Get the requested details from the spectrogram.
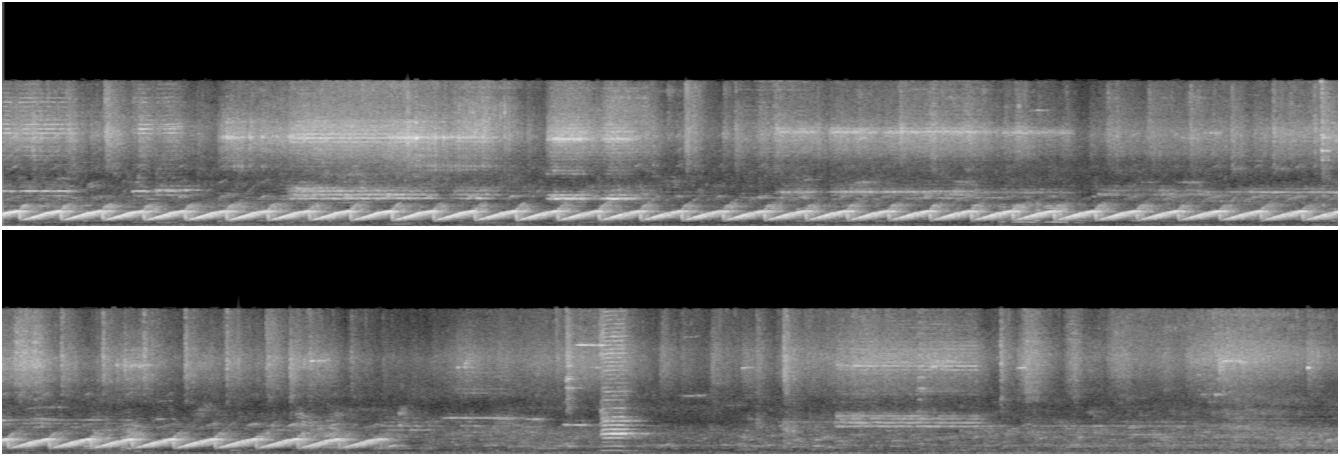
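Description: Traffic rumbles on a busy street.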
